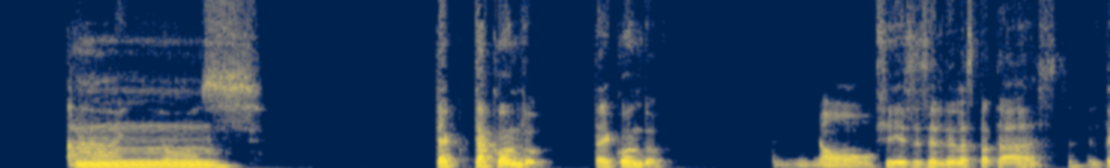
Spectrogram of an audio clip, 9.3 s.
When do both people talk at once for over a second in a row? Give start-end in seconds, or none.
0.6-1.9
